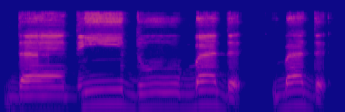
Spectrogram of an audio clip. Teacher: ujung lidah dengan dinding gigi seri atas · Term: huruf Dal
